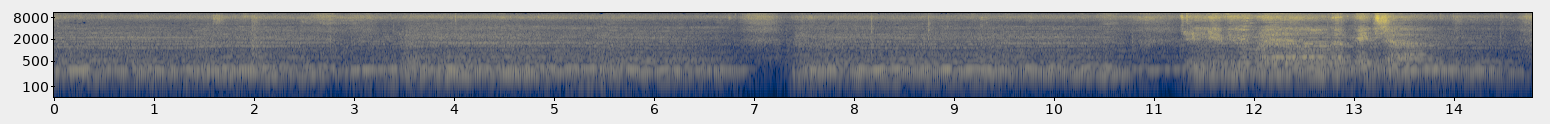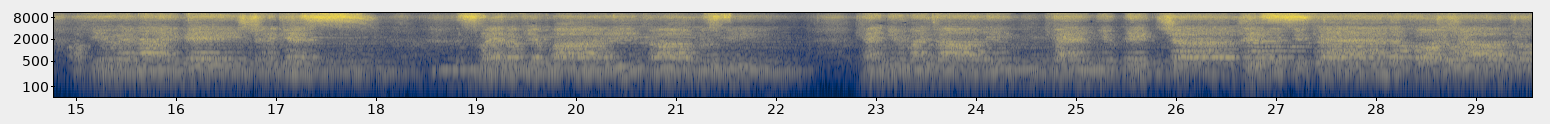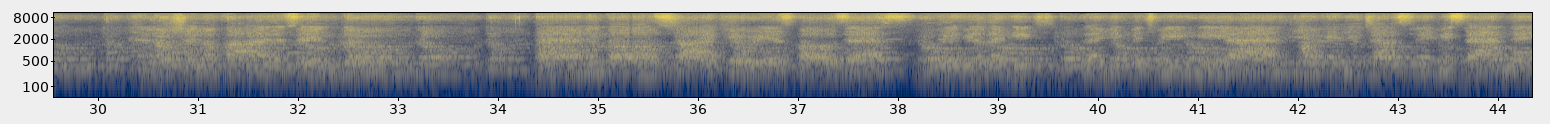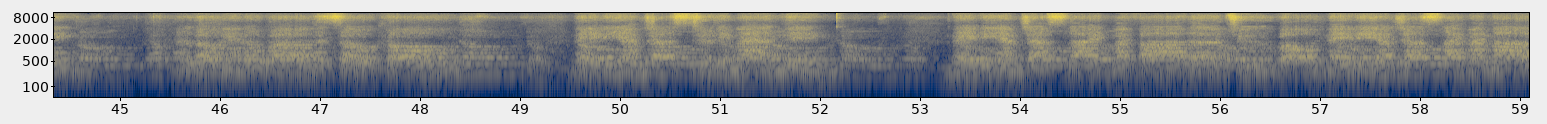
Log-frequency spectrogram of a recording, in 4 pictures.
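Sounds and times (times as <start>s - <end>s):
mixed choir singing in harmony: 0.0s - 59.0s.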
